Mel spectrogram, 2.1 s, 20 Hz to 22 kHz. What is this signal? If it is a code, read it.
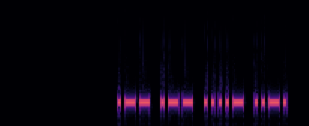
Morse code, heard as a keyed tone, about 53 wpm, 690 Hz. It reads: WW4F
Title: USA Call Signs - 4 Characters - 6x Character Spacing - 50wpm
